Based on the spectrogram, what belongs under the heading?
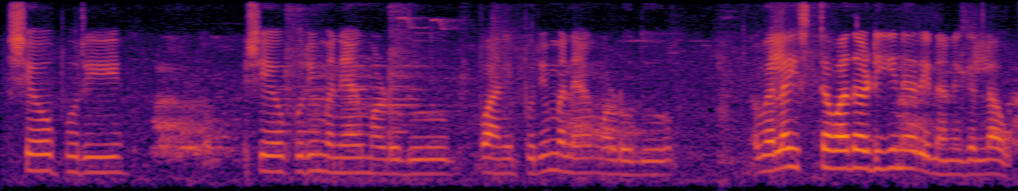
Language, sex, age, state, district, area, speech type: Kannada, female, 30-45, Karnataka, Gadag, rural, spontaneous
